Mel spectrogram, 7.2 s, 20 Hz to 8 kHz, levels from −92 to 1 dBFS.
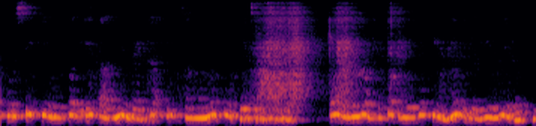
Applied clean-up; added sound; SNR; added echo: none; none; none; reverberation time 0.6 s.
